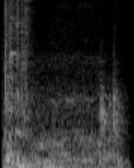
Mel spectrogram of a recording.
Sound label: auto door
